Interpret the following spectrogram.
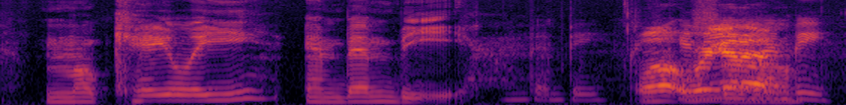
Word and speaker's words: Mokele Mbembe: So today we are talking about the Mokele Mbembe. Yeah. Mbembe. Yay. I've been informed is incorrect. Oh. It's supposedly pronounced Mokele Mbembe.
